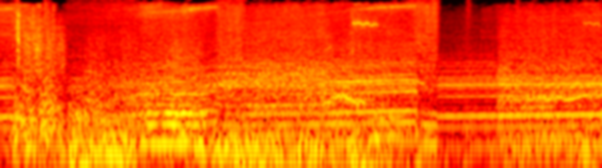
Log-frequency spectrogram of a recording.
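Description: Car engines roar and rev loudly.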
